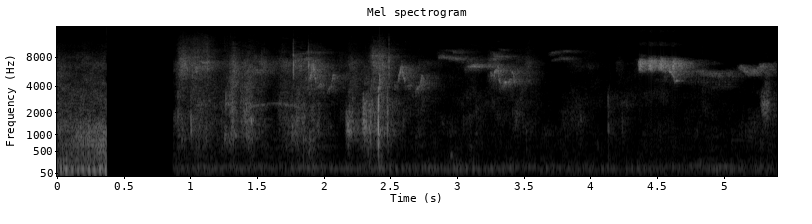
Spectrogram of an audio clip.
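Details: Baby monkey Jinx crying loudly after being bitten hard by another monkey, Jade: shrill, high-pitched squealing cries in quick overlapping bursts, starting after a brief silence, with a steady low hum underneath.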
